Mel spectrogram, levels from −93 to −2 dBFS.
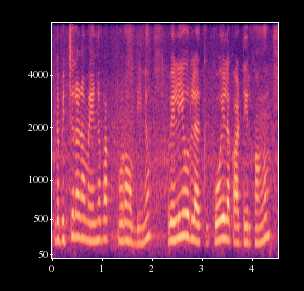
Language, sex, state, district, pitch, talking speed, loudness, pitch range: Tamil, female, Tamil Nadu, Namakkal, 240 Hz, 160 wpm, -14 LUFS, 220-265 Hz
